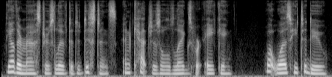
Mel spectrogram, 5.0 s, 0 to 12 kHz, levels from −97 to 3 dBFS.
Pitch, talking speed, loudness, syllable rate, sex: 175 Hz, 215 wpm, -20 LUFS, 6.0 syllables/s, female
